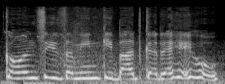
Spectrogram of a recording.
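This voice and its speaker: Female actor as poor village woman, high pitch, plaintive, righteous, animated moral story. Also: a little slow, music in the background. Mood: indignant. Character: poor wronged village widow and her daughter.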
